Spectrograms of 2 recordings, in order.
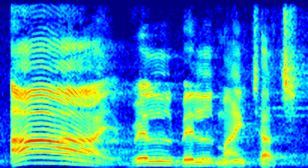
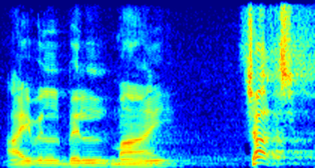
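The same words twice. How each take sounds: First: The stress is on I. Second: The stress is on church.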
